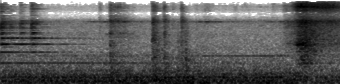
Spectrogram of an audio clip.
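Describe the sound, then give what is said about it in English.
A historic streetcar in San Francisco, on the line from the Castro to the wharf, rumbles steadily along its rails, with a few sharp clacks over the track joints and faint high metallic squeals from the wheels. No one speaks. “Today, all Muni bus and Metro lines are accessible, as are the historic streetcars that take riders from the Castro to the wharf.”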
